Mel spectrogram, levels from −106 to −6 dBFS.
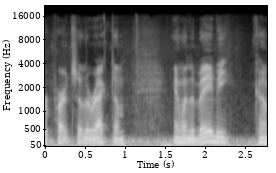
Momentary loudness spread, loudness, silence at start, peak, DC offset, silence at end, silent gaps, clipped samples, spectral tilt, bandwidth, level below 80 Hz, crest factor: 14 LU; -24 LUFS; 0 s; -8 dBFS; under 0.1%; 0 s; none; under 0.1%; -7 dB/octave; 16 kHz; -38 dBFS; 16 dB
